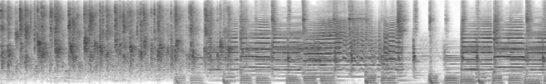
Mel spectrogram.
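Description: Loud hand clapping from a small group, applause for the tennis player 'el Peque' after his victory, bursts out at once, then a bright musical jingle with a heavy bass enters and plays over the continuing applause.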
